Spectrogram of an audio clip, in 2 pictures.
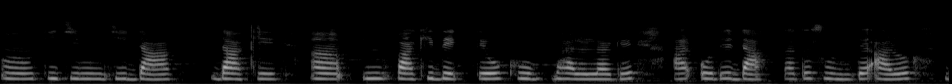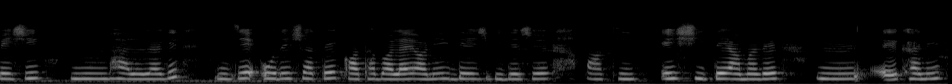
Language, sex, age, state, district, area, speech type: Bengali, female, 18-30, West Bengal, Uttar Dinajpur, urban, spontaneous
